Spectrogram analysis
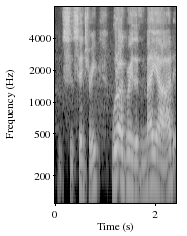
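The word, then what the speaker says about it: Maillard: what I agree that mayard m a l a r d notice how I didn't uh pronounce the L are the best chemical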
